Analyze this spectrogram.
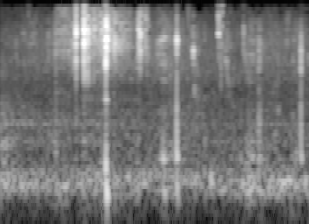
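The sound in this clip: Someone biting into and chewing a ripe fruit, with faint, irregular crisp crunches and wet squishes repeating throughout.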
